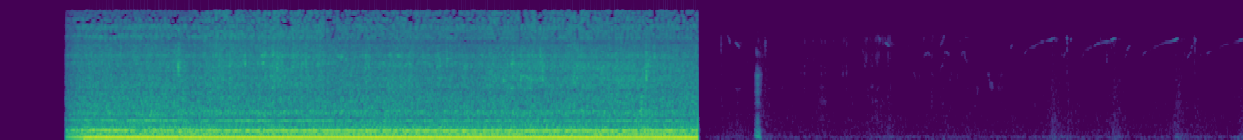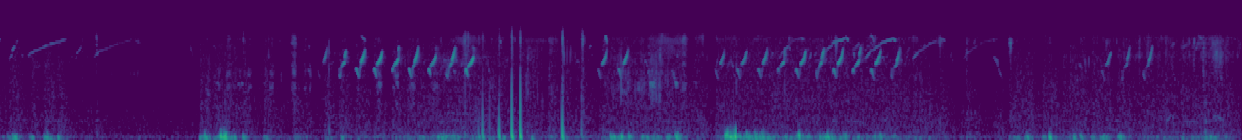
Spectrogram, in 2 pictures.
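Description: A loud, steady low electronic drone with hiss, the title card's intro sound effect, runs for about eight seconds and cuts off suddenly. Then it is quiet outdoors, with small birds chirping in quick repeated notes and a few faint knocks.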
